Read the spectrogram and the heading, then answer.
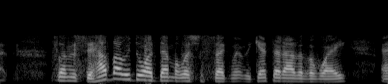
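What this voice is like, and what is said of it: Brooklyn New York accent. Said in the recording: “if you haven't been able to tell by the accents over here, Brooklyn, New York”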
